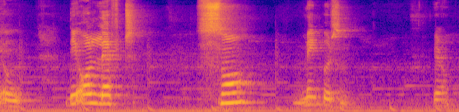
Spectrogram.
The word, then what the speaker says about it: sans: So sans. Sans, S-A-N-S is the spelling of it in English, and it's pronounced as son. And probably those who are not very much acquainted with the language would say sons, SAS sons.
